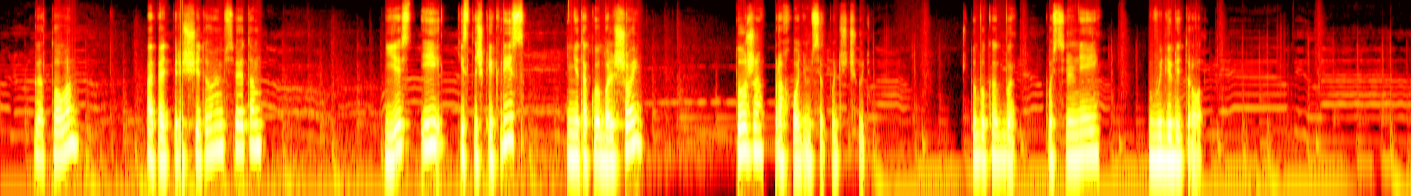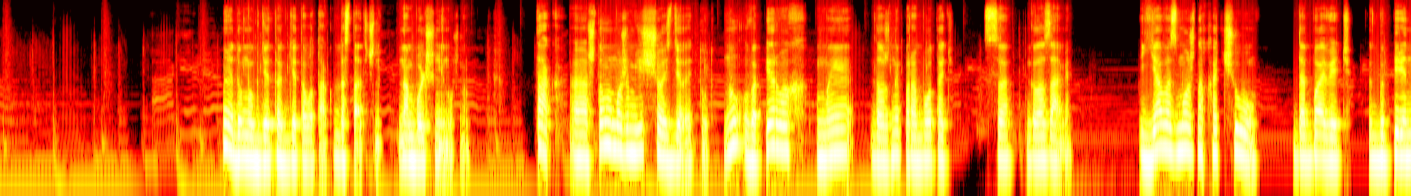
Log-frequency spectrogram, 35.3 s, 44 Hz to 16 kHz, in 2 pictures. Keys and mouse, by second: 0.1 shift+click, 0.5 middle click, 1.3 shift+click, 3.4 ctrl+r, 3.8 ctrl+middle click, 5.8 middle click, 6.8-7.2 [, 7.3 [, 8.1 ctrl+middle click, 8.4 middle click, 9.0 middle click, 10.2 click, 10.6 click, 10.9 click, 11.2 click, 11.6 click, 12.5 click, 12.9 click, 13.3 click, 13.7 click, 13.9 click, 14.3 middle click, 15.1 click, 15.5 click, 16.2 click, 16.5 click, 17.3 click, 17.6 middle click, 18.3 click, 18.6 click, 18.9 click, 19.2 click, 19.5 click, 20.0 ctrl+middle click, 20.3 middle click, 20.7 ctrl+middle click, 21.0 middle click, 22.7 ctrl+r, 23.2 middle click, 25.8 ctrl+middle click, 28.5 ctrl+middle click, 29.0 shift+middle click, 29.3 middle click, 30.1 middle click.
